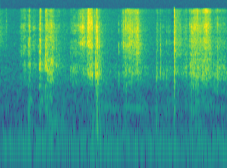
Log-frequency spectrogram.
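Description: Paper banknotes being handled and tucked into a binder envelope: a few faint, short rustles about half a second apart.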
